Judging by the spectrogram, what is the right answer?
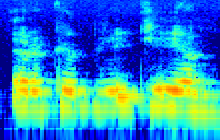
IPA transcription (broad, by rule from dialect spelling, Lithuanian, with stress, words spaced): ˈɪr ˈkɐɪp rʲɛɪˈkʲeːjoː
